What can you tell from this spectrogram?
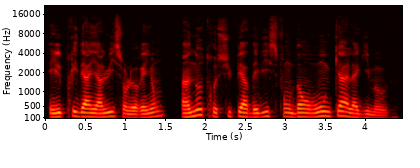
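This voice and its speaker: A man reading a children's novel aloud as an audiobook narrator, with expressive storytelling. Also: mid-range voice, moderate pace. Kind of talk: scripted narration.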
